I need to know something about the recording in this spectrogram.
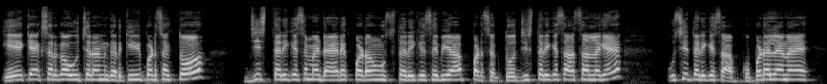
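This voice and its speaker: A man teaching children to read Hindi, sounding out syllables slowly and repeating each word as a question and answer. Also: high-pitched, steady tone, a bit bright, no echo, clean studio sound. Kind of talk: step-by-step reading lesson.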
